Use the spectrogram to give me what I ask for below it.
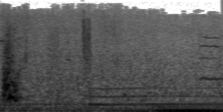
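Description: A dog behind a gate gives one short, sharp yip, followed by thin, faint whimpering tones that linger quietly to the end, with low rumbling noise underneath.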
